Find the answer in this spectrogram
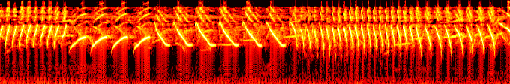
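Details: A canary sings a long song, a master recording for tutoring other birds: a fast trill, a run of rising swept whistles, then a long, dense, rapid roll of repeated notes.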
